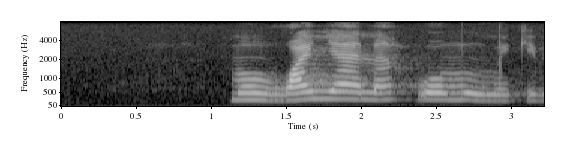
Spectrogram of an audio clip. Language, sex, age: Northern Sotho, female, 19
